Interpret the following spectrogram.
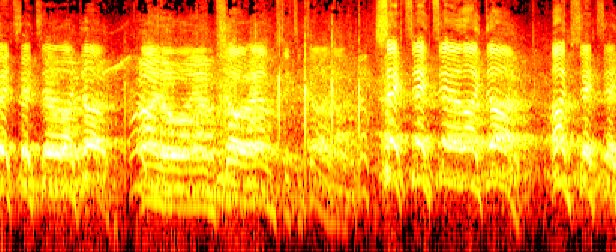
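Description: Crowd of football supporters singing a chant together in loud phrases, with a few handclaps among the voices.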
